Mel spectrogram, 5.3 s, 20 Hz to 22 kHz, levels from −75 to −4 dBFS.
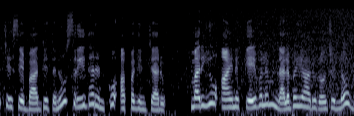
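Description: Speech with overdone noise removal throughout: a background that drops and breaks up into twinkling specks, and a spectrogram showing patchy, gated bands and isolated bright dots between words.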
